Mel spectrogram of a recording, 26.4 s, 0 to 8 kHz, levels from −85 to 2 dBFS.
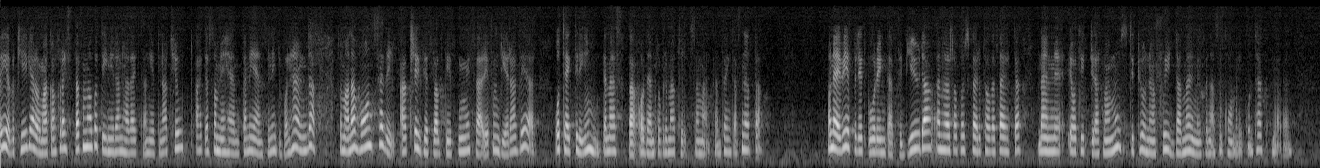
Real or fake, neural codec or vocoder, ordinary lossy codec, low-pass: fake; codec, 24 kHz, 0.9 kbps, WavTokenizer, medium speech release version 1; none; 7.2 kHz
